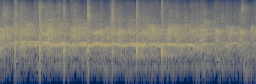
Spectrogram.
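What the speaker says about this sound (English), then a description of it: "So it's just a clap for all our volunteers." Applause for volunteers at a football club's end-of-season awards night: a modest crowd clapping steadily, with individual claps standing out in an irregular rhythm, moderately distant and without speech.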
